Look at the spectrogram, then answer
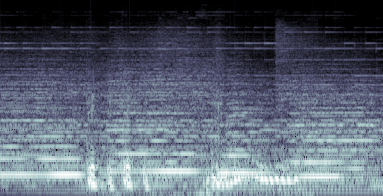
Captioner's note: chuckling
